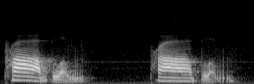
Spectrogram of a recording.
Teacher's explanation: And problem, the E is also a schwa.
